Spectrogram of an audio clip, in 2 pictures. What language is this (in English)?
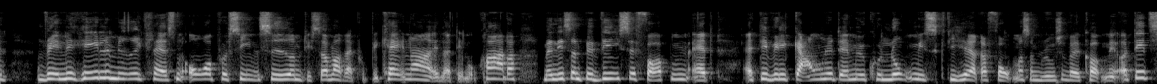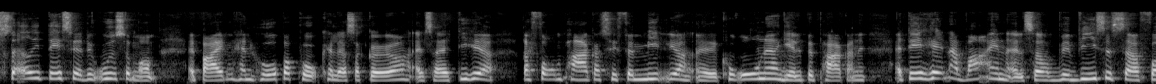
Danish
